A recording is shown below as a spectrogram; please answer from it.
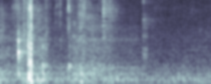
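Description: Near silence with a few faint clicks and taps, most in the first half second: a dog's claws on a tiled floor as it moves about.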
